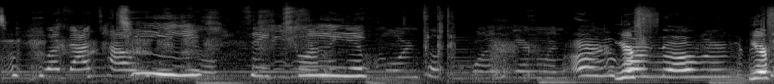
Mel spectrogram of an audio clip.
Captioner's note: child crying; child whimpering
